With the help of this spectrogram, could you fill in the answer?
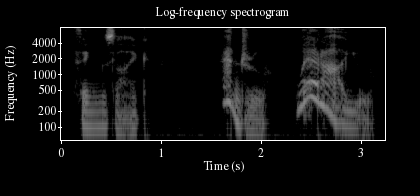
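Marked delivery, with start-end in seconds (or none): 1.6-3.1 high, swooping call to a pet; fussy lady calling out, sing-song; loud calling. A narrator's reading. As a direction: call out for someone missing. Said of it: "in a very loud voice".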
